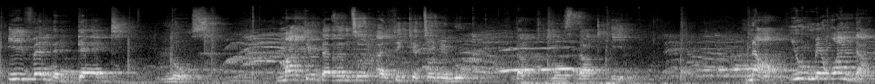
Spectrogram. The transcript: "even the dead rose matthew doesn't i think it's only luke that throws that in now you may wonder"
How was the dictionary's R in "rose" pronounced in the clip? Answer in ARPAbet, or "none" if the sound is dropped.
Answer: L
